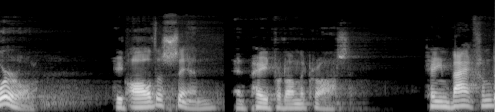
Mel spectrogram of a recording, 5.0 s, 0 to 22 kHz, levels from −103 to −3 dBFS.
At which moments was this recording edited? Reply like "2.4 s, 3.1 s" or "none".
1.3 s, 2.2 s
